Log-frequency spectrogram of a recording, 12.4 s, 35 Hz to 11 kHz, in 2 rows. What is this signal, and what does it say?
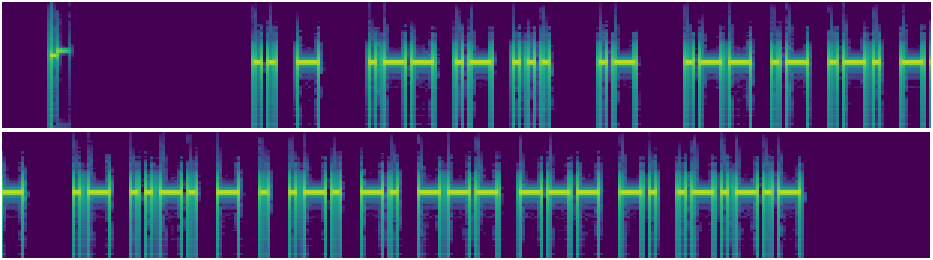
Morse code, heard as a keyed tone, about 25 wpm, 700 Hz. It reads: IT WAS A WARM AFTERNOON.
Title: Sentences from Top 1500 Words 25wpm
